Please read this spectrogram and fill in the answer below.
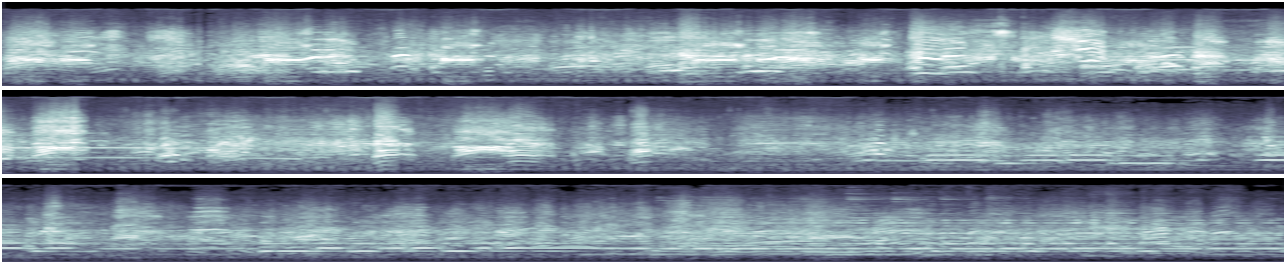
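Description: A crowded flock of domestic fowl calling, many short calls overlapping one another. About ten seconds in, the calls thin out and music with long held notes comes in.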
